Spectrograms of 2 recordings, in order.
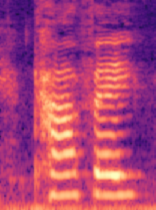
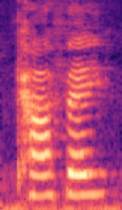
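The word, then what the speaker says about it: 咖啡: coffee super easy right it's just a similar pronunciation i'll say it again cafe cafe coffee easy peasy if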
